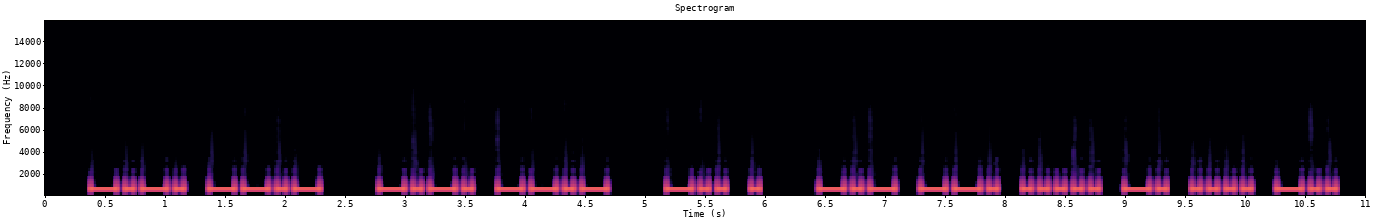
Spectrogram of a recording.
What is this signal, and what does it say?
Morse code, heard as a keyed tone, about 17 wpm, 700 Hz. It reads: CQ CQ DE KG5NHD
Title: Common QSO Phrases Encore 17wpm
